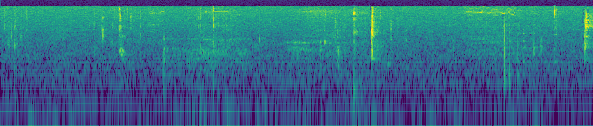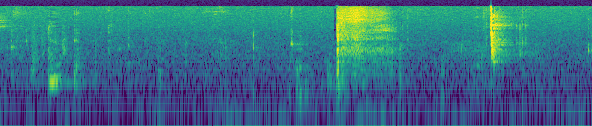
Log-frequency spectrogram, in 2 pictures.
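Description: Close-miked chewing of food, with scattered light clicks of chopsticks against a wooden board. There is a short swish about six seconds in and one sharper click just after seven seconds.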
